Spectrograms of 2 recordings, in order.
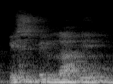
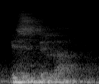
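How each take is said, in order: First: It is said loudly and clearly. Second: It is said very quietly, almost under the breath. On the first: Others can hear it. "Atau dikeraskan" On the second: Only the reciter hears it. "Orang lain gak dengar, tapi kita dengar"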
